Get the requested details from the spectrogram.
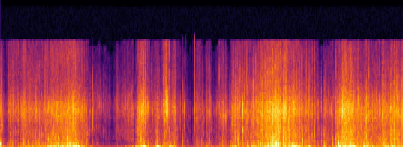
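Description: A large, clear, hollow air-cushion plastic bubble wrap sheet is held in both hands in front of a microphone and crumpled and rubbed with the fingertips and palms. The sound is a steady, bright crinkling with soft low thumps, swelling and briefly easing off before picking up again.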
